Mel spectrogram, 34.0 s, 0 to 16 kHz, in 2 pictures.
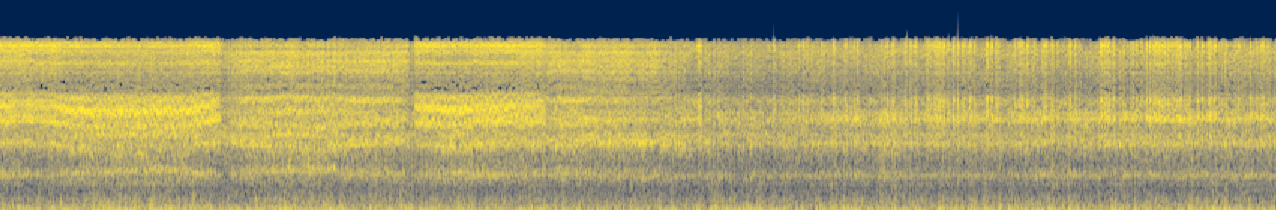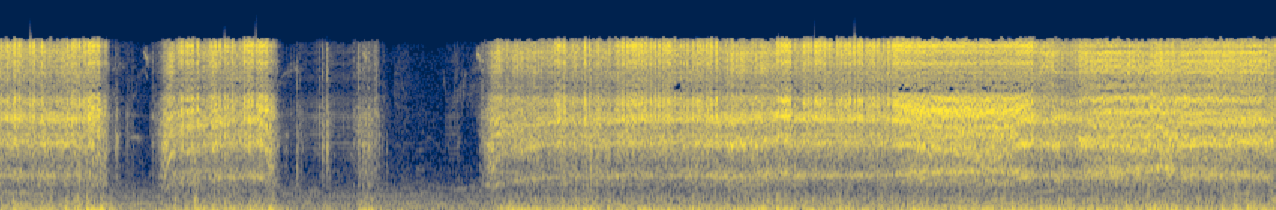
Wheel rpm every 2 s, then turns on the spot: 160, 160, 160, 160, 160, 160, 160, 160, 160, 80, 80, 10, 140, 160, 160, 160, 160.
20-22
